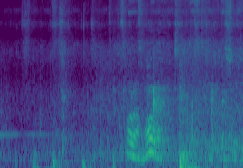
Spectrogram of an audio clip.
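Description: Field audio of a raid: a short call about one and a half seconds in, then heavy thumps and quick footsteps on concrete as men run out.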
